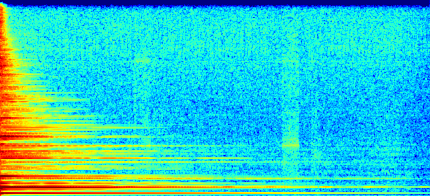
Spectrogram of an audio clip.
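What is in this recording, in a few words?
ART SHELL, percussion metallic; Rarefaction; Poke in The Ear With A Sharp Stick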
